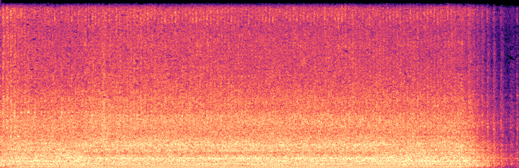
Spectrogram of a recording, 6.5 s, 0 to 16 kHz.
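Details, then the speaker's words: $30 Craftsman Gold 22" 3-in-1 self-propelled lawn mower after replacing the seized front drive wheel hub bearing (wheel that wouldn't spin): loud, steady engine holding even speed about six seconds, then shut off spinning down; driving and running as it should. "We got this mower. driving and running the way it should."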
